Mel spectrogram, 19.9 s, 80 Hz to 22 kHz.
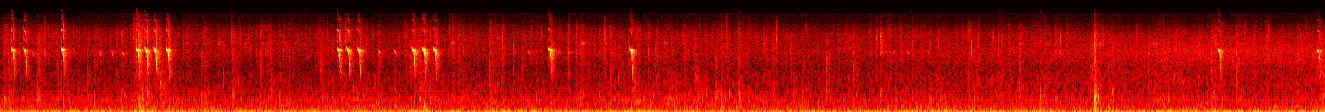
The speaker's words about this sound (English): That's 33. This is bird 33 now getting flight calls.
